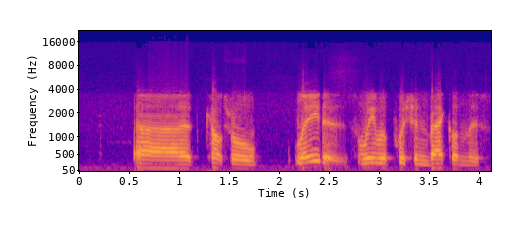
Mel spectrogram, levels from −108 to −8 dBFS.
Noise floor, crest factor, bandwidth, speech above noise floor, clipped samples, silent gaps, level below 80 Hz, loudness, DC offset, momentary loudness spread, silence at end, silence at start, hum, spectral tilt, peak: -65 dBFS; 12 dB; 12.5 kHz; 34 dB; under 0.1%; none; -66 dBFS; -32 LUFS; under 0.1%; 7 LU; 0.1 s; 0.55 s; none; -5.5 dB/octave; -20 dBFS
